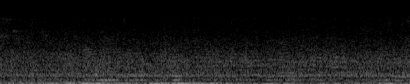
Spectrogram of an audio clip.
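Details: Numerous bees feeding to prepare for winter in Central Illinois; a constant low buzzing hum with short nearer wingbeat tones flickering in and out.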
